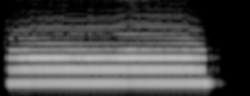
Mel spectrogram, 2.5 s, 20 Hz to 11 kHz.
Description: Flute nonvib ff Bb4 stereo; Woodwinds

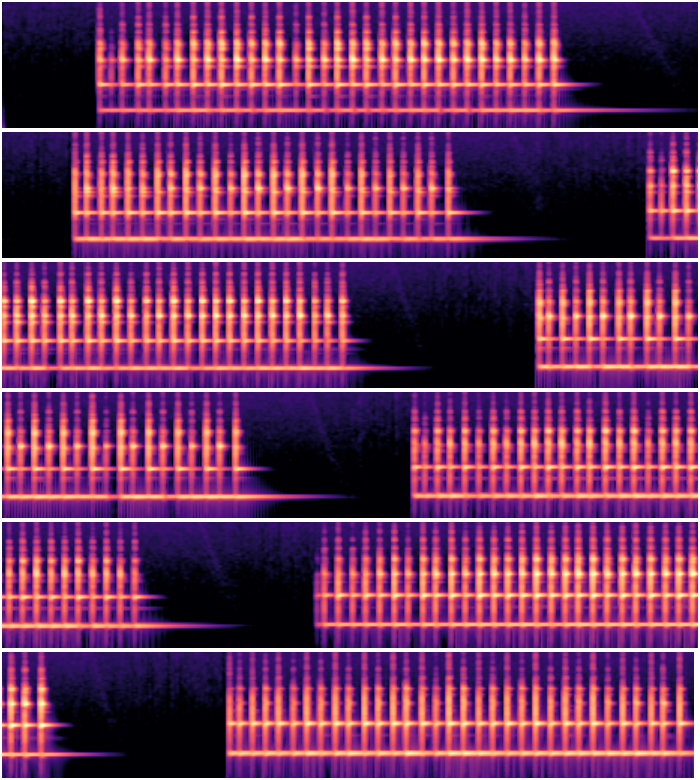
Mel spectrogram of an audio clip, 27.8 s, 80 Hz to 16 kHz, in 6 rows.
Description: xylophone rosewood roll mf C5 B5; Percussion

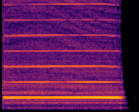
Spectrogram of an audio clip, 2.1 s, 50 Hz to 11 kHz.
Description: Flute nonvib ff Gb6 stereo; Woodwinds

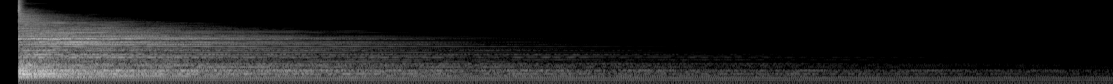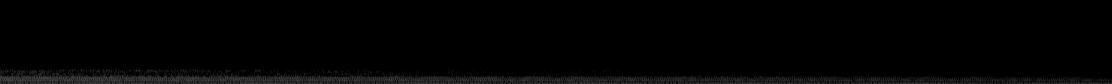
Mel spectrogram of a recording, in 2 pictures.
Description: ride stick shoulder ff stereo, Suspended Cymbals; Percussion

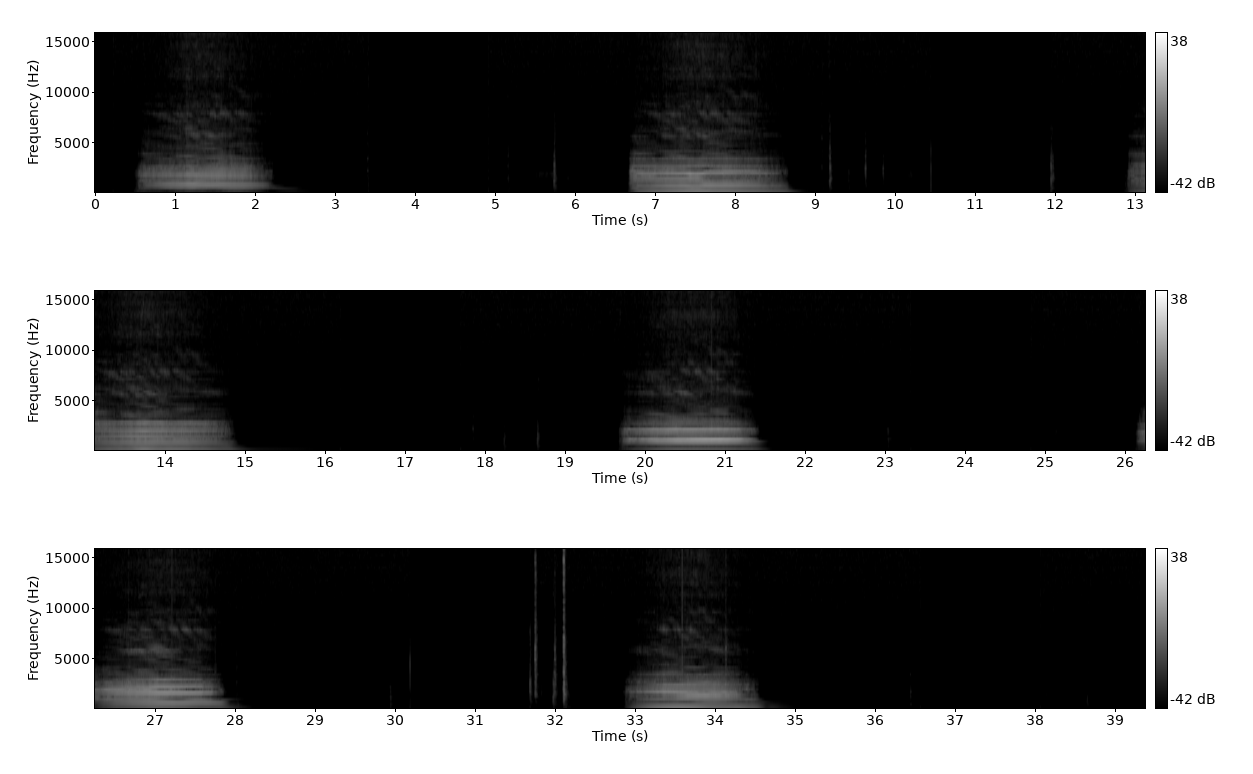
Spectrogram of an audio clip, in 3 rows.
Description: Cello arco pp sul D C4A4; Strings

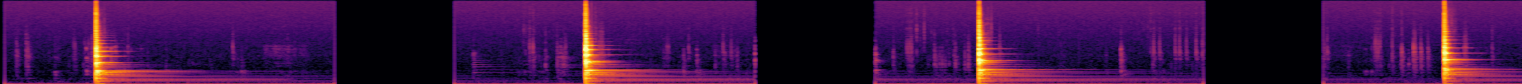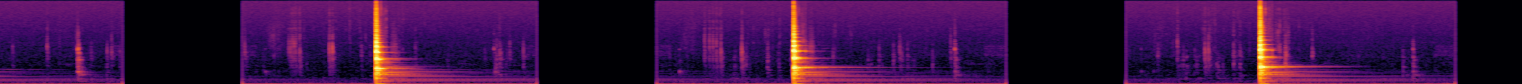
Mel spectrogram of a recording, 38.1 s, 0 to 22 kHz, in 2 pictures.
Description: Cello pizz ff sul A C5A5; Strings

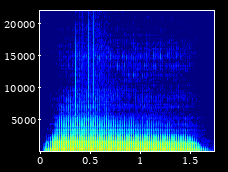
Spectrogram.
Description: Tuba ff A1; Brass

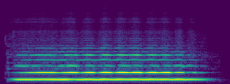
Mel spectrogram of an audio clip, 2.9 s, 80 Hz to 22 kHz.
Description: Bass Flute ff Eb4; Woodwinds

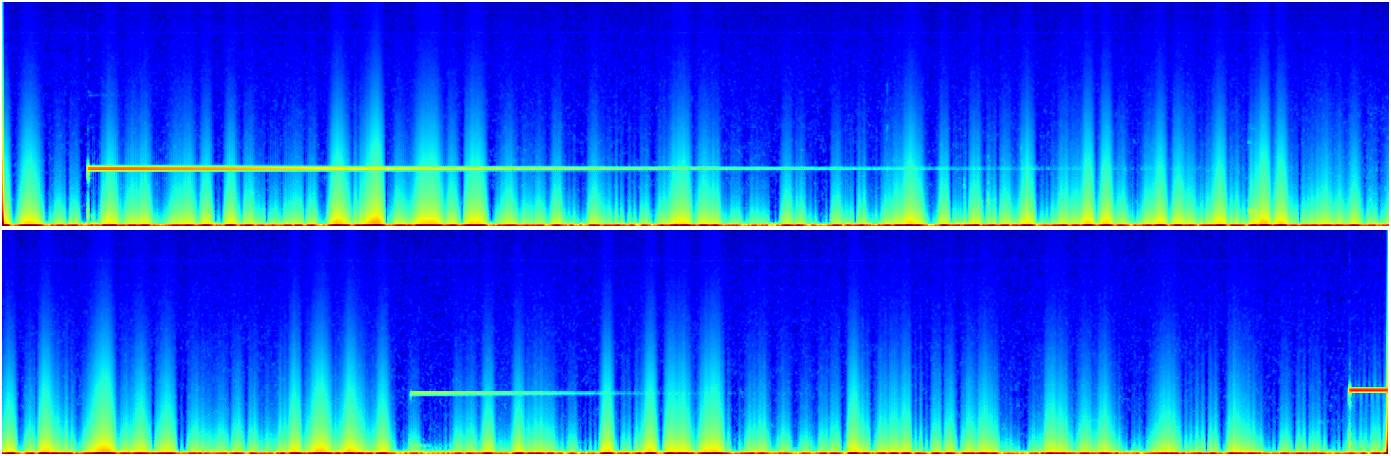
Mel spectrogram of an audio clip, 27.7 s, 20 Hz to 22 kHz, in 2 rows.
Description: Vibraphone sustain pp C6 F6; Percussion

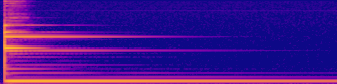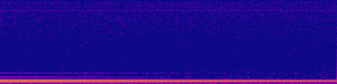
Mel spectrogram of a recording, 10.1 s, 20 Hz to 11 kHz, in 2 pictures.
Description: Vibraphone sustain ff Eb3 stereo; MIS Pitches - 2014; Percussion

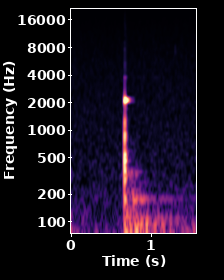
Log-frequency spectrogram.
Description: Marimba deadstroke pp C7; Percussion

